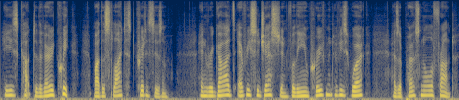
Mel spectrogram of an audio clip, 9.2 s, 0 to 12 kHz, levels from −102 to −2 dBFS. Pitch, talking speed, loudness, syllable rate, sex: 145 Hz, 165 wpm, -19 LUFS, 5.2 syllables/s, male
